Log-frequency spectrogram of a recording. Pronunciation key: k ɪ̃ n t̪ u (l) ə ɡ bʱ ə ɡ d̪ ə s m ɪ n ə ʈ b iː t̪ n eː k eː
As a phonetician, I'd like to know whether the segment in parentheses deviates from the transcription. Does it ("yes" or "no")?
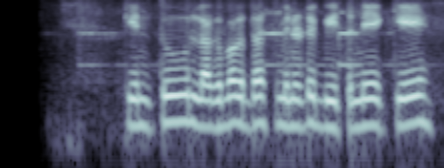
no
